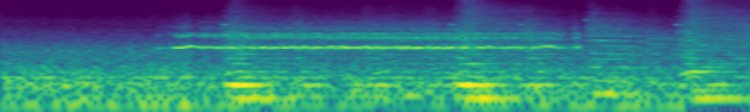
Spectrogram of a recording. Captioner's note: tires squealing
